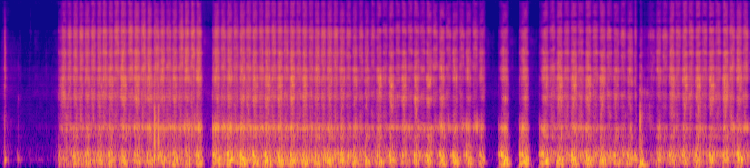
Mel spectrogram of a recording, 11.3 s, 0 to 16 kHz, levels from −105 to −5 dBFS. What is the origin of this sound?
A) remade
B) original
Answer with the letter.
A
